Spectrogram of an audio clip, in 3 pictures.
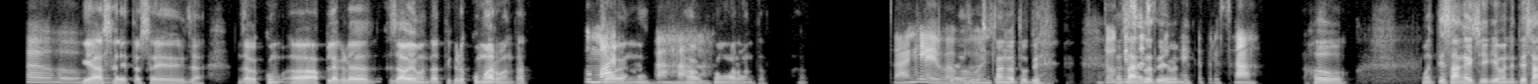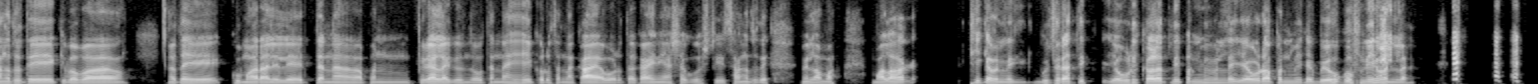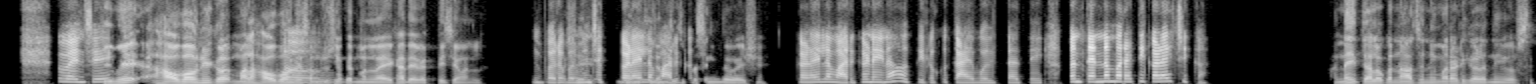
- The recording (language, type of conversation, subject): Marathi, podcast, तुमच्या घरात वेगवेगळ्या संस्कृती एकमेकांत कशा मिसळतात?
- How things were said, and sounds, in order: stressed: "कुमार...आ"; "जावयांना" said as "जावईना"; other background noise; laughing while speaking: "होते. हां, सांगत होते म्हणे"; tongue click; laughing while speaking: "काही बेवकूफ नाही म्हणलं"; laugh; laughing while speaking: "म्हणजे?"; laughing while speaking: "हो"; "असे" said as "अशे"; "प्रसंग" said as "प्रसंगत"; tapping; laughing while speaking: "कळायला मार्ग नाही ना, ती लोकं काय बोलतात ते?"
